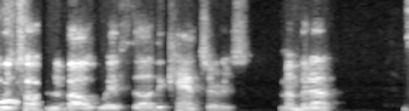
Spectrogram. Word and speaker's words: cantor: like like something else a canter is like the spanish word kantar like singing it literally means to sing um so it's spelled with with the first letter c for cat a r s cantor so these these go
